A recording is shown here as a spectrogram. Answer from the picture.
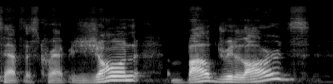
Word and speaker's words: Baudrillard: Jean Baudrillard's. You don't pronounce the L's. Baudrillard.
